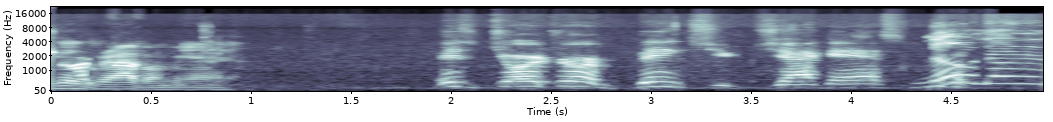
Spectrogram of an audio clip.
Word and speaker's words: Jar Jar Binks: got it's beautiful are you gonna put your jar jar B in there jar jar B I keep saying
